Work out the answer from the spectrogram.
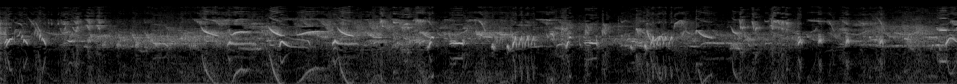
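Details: Birds chirping busily: fast high tweets and short sweeping notes from several birds crowding together, over a faint steady background hiss.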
